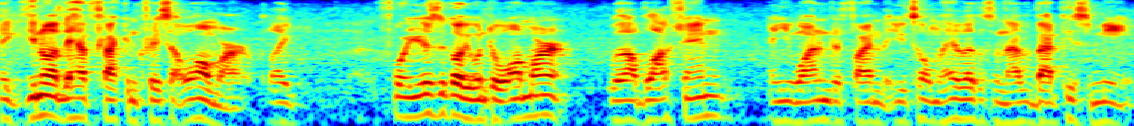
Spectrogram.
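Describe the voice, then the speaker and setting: A man talks at a very fast pace with an American accent. His intonation stays fairly even. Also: medium pitch for a man. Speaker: crypto YouTuber and blockchain entrepreneur. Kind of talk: casual livestream talk. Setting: livestream. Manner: fast, rambling with restarts.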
